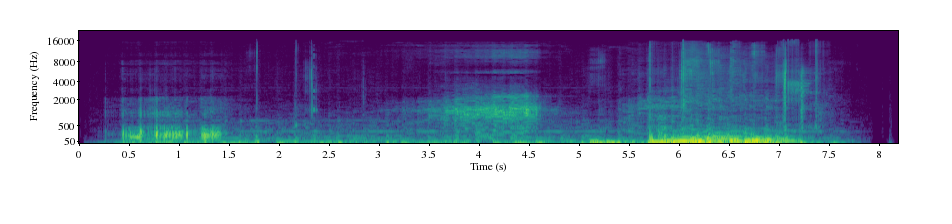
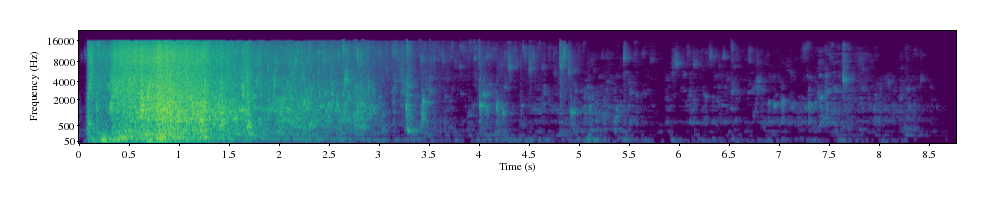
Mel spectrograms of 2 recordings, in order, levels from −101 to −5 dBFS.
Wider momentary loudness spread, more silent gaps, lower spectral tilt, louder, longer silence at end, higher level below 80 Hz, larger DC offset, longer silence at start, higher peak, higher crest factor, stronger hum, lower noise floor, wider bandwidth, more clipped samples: first, 26 LU vs 23 LU; neither; first, -6.5 dB/octave vs -1 dB/octave; second, -28 LUFS vs -17 LUFS; second, 0.6 s vs 4.75 s; first, -28 dBFS vs -50 dBFS; neither; first, 0.4 s vs 0.1 s; second, -8 dBFS vs 0 dBFS; second, 18 dB vs 24 dB; neither; second, -52 dBFS vs -71 dBFS; second, 13.5 kHz vs 16.5 kHz; neither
